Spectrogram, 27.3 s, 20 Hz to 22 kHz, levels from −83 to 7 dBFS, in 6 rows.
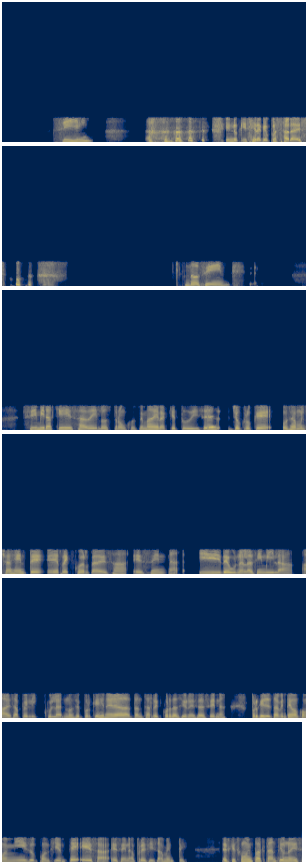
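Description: No technical faults are audible.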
